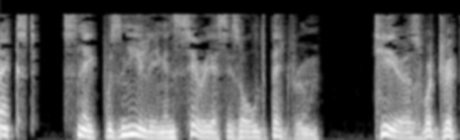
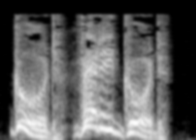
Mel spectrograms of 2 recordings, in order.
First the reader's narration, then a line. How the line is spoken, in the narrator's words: cried the portrait of Dumbledore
